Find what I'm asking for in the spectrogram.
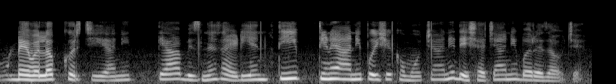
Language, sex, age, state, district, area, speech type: Goan Konkani, female, 30-45, Goa, Salcete, urban, spontaneous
